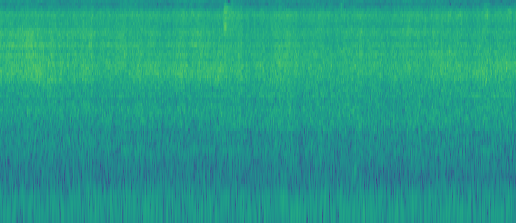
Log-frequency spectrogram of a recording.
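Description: Diesel freight train passing: the steady low drone of the CN diesel locomotives' engines working, mixed with the rolling noise of wheels on rail as the towed BNSF locomotive and tank cars go by.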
